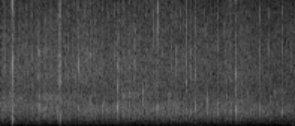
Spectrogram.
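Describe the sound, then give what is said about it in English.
Congregation at a church service applauding first-time guests: a soft, continuous patter of many hands clapping, with a few sharper claps standing out. “So in all our campuses, can we make some noise for our first time guest today?”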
